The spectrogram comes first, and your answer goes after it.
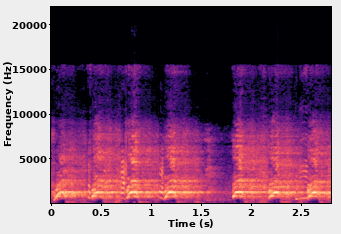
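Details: Leo the pet dog, delighted after stealing a pointed gourd, barks in a rapid series of loud, harsh yaps, a brief pause, then another quick run of barks.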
